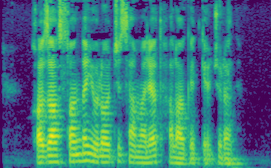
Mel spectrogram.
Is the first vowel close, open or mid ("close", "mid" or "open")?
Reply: open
